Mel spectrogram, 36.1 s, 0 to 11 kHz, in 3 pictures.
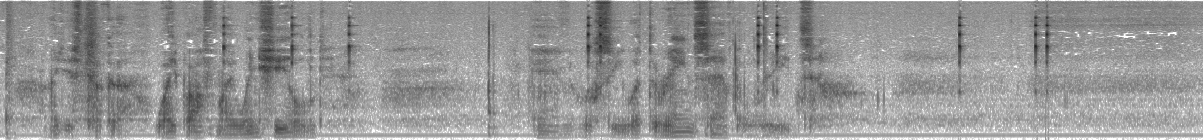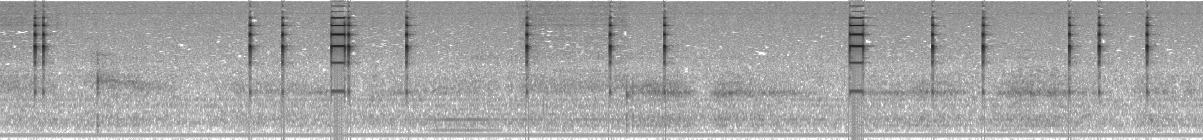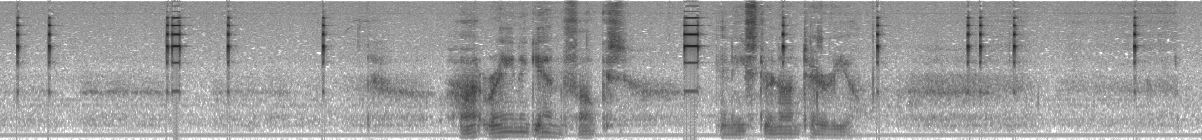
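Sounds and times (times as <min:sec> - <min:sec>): faint low hum: 0:00.0 - 0:36.0
dosimeter beeping: 0:10.3 - 0:10.6, 0:14.5 - 0:16.2, 0:20.5 - 0:22.0, 0:24.2 - 0:24.7, 0:25.7 - 0:26.4, 0:30.9 - 0:31.2, 0:33.7 - 0:34.4.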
